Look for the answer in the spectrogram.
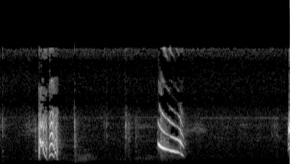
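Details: Red-cowled cardinal song for stimulating a kept bird: a rattling, buzzy phrase, a pause, then a strong whistled note sweeping downward, with the next phrase just beginning at the end.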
